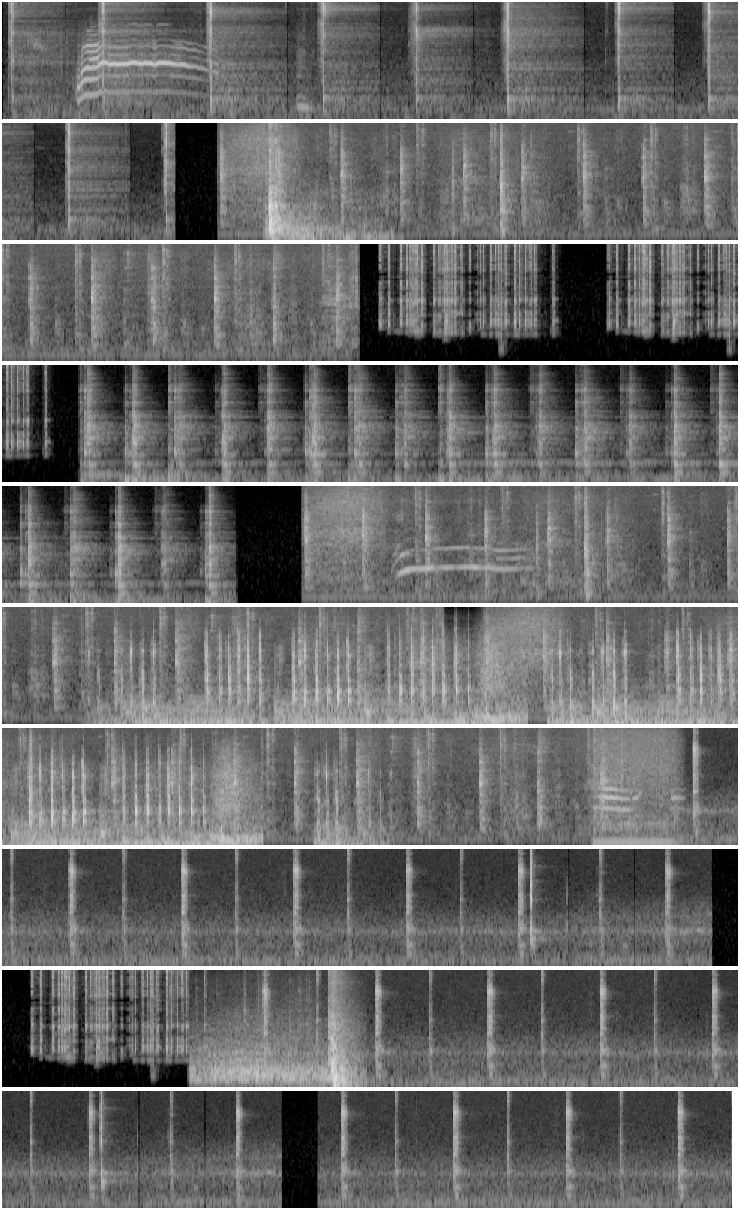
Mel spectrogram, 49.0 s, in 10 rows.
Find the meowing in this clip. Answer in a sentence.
The meowing can be heard from 0.1 to 2.1 s, from 22.2 to 23.2 s and from 33.4 to 34.0 s.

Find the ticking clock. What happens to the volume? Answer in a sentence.
The loudness of the ticking clock stays about the same.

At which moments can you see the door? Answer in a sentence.
The door can be heard from 6.7 to 7.4 s and from 40.5 to 41.7 s.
